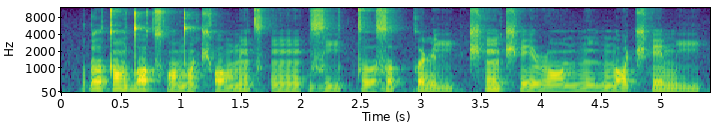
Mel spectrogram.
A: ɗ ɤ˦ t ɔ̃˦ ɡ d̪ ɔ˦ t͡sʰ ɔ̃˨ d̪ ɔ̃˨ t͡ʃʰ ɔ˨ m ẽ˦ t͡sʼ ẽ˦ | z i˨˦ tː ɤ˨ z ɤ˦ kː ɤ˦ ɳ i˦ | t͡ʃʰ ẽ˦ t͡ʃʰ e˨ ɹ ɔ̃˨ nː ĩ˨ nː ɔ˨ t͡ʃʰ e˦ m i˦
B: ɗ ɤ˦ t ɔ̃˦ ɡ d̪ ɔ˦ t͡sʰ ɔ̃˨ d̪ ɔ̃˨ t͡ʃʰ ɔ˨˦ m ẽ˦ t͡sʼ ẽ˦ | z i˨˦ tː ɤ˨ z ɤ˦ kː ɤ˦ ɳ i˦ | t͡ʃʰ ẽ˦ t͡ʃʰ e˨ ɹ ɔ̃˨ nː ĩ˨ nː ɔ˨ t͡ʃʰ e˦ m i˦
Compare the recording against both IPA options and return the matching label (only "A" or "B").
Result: A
